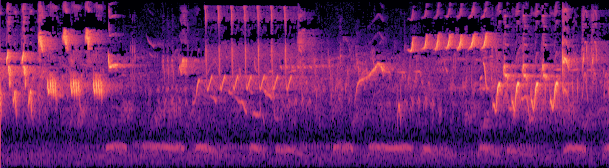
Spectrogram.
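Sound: nightingale song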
